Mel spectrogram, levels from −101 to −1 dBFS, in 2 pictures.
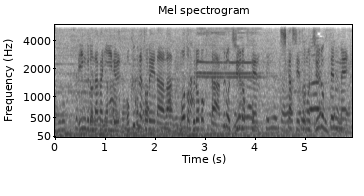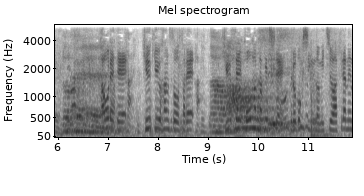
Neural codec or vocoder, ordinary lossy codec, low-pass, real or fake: none; none; 5.4 kHz; real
